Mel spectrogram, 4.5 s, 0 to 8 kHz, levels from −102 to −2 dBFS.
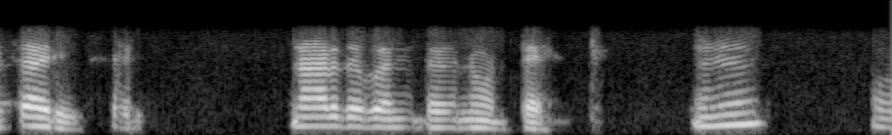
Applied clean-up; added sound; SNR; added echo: none; none; none; none.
